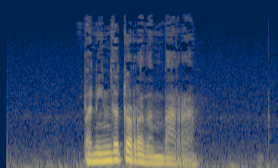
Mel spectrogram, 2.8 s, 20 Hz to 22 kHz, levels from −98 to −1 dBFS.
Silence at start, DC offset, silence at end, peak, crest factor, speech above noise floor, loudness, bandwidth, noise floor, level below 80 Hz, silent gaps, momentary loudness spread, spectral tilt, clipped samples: 0.85 s; under 0.1%; 0.8 s; -8 dBFS; 20 dB; 31 dB; -24 LUFS; 13.5 kHz; -53 dBFS; -50 dBFS; none; 16 LU; -8.5 dB/octave; under 0.1%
